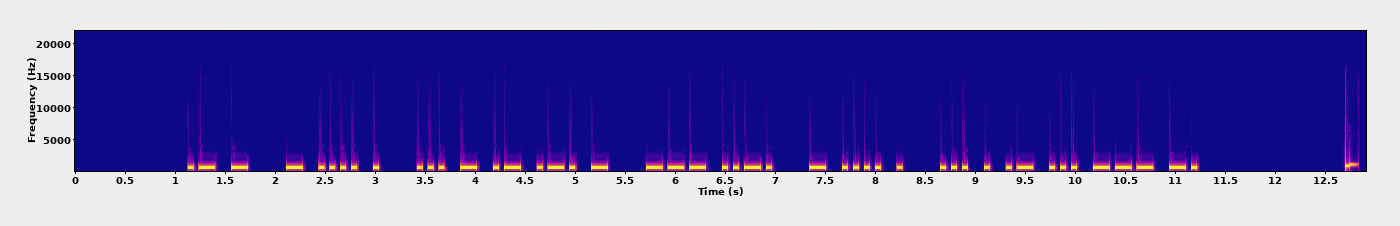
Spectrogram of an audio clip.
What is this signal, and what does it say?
Morse code, heard as a keyed tone, about 22 wpm, 700 Hz. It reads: AT THE START OF THE SEASON
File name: practice / 22wpm / Sets of 6 Words - 22wpm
